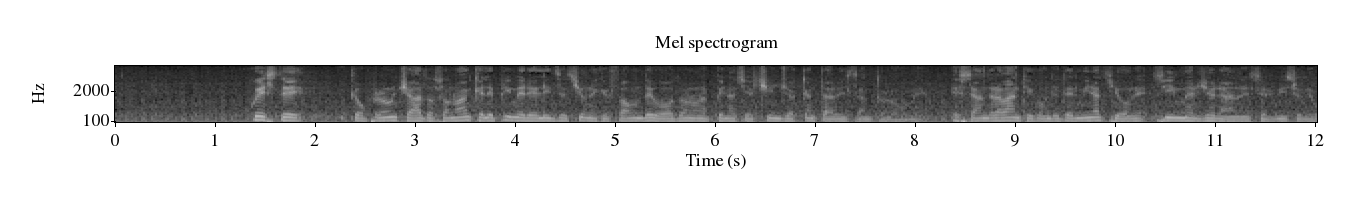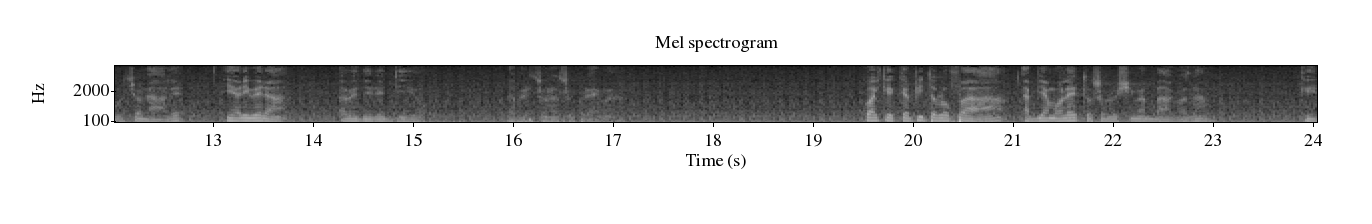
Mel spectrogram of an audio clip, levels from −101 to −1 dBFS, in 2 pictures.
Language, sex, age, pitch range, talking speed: Italian, male, 60-79, 115-140 Hz, 125 wpm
